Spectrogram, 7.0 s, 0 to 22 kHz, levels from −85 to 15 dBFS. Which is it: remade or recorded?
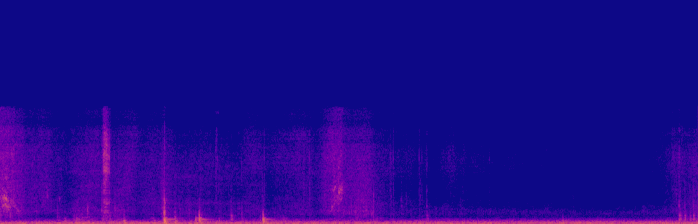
remade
